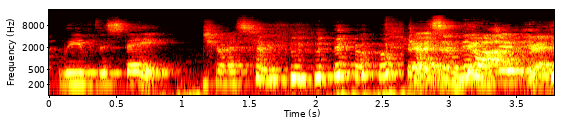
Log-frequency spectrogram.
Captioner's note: laughing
